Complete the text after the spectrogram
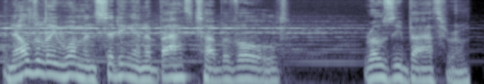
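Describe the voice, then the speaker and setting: A man's voice: on the low side, normal speed. A man reading screenplay stage directions in a matter-of-fact way for an audio drama. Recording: music playing behind.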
